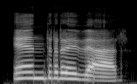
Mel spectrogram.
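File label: "enredar", Spanish, female, slow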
